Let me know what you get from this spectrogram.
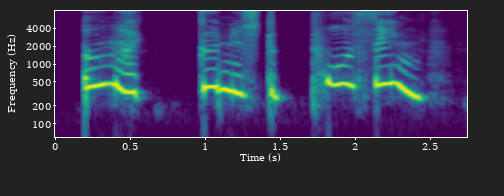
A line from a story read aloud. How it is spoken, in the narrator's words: the ladybird cried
